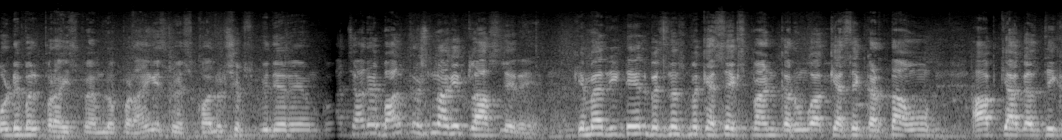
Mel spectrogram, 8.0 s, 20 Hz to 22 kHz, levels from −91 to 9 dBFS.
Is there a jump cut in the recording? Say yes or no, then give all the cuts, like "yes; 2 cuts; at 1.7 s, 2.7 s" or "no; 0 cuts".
yes; 1 cut; at 2.8 s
